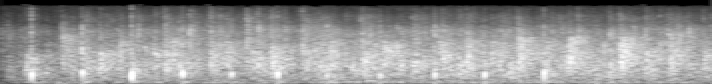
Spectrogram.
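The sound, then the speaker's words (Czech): Applause welcomes guests at a church gathering. Moderately quiet clapping keeps a fairly even, regular rhythm throughout. “Takže je srdečně vítáme, myslím, že můžeme zatleskat.”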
